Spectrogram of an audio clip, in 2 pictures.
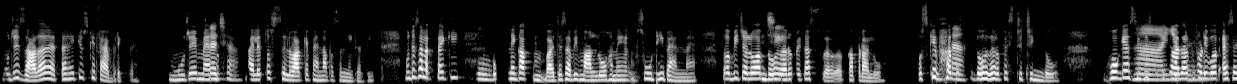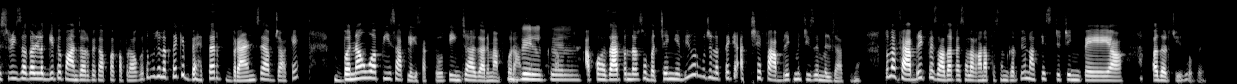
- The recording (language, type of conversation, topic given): Hindi, podcast, आप किस तरह के कपड़े पहनकर सबसे ज़्यादा आत्मविश्वास महसूस करते हैं?
- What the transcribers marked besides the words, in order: in English: "फैब्रिक"; laughing while speaking: "बाद"; in English: "स्टिचिंग"; in English: "एक्सेसरीज़"; in English: "ब्रांड"; in English: "फैब्रिक"; in English: "फैब्रिक"; in English: "स्टिचिंग"; in English: "अदर"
